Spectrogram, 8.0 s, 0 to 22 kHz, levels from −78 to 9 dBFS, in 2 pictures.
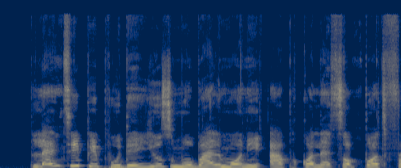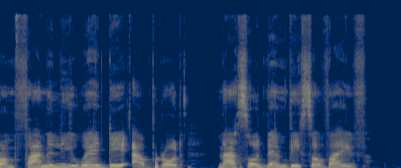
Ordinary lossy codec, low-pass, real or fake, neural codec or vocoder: none; none; real; none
